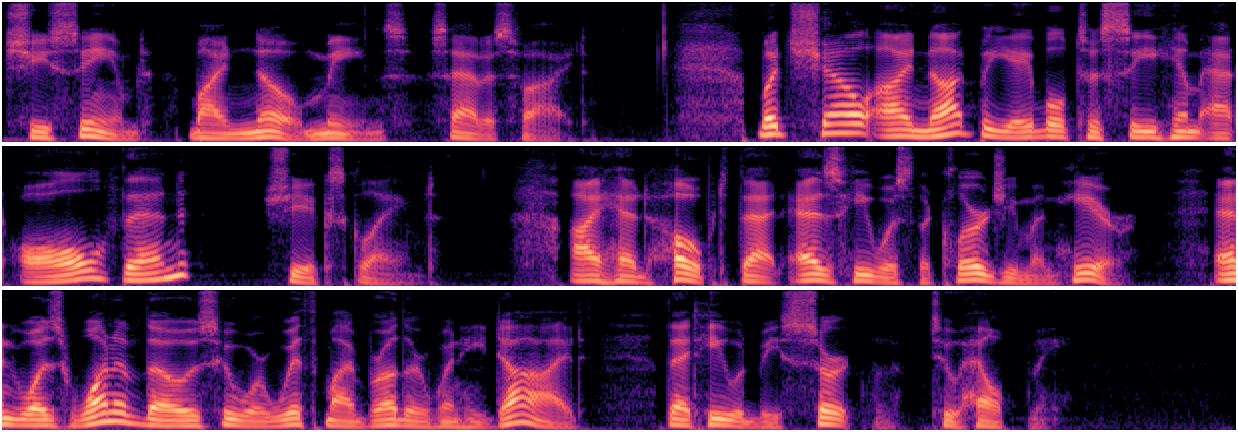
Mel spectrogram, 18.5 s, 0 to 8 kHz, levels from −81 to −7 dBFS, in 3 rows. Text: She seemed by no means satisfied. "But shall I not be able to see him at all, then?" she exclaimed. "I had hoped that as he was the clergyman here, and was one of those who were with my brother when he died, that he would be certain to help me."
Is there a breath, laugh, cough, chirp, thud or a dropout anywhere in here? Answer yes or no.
no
